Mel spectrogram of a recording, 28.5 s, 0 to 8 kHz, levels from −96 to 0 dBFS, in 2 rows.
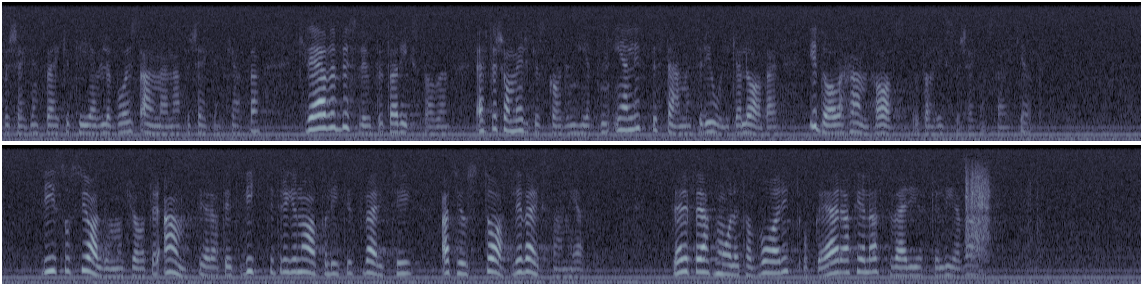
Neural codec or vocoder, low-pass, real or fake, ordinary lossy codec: none; 7.2 kHz; real; none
